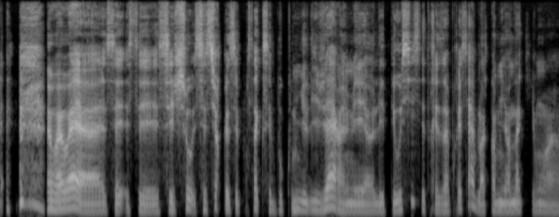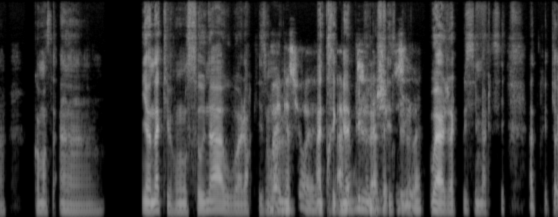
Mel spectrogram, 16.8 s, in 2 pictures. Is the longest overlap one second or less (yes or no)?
no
